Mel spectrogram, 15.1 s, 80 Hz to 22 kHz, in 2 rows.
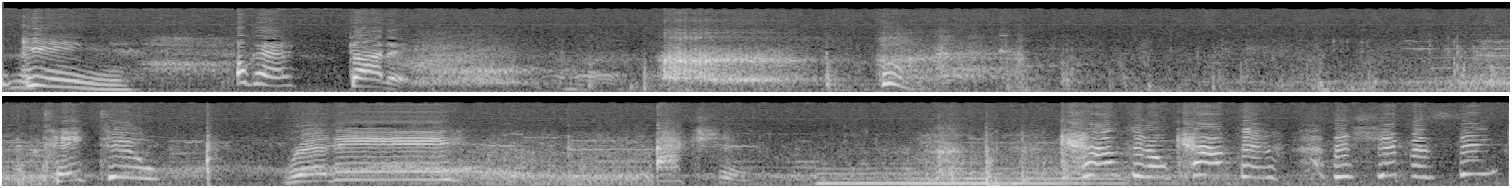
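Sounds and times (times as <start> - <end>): held steady note: 5.9 - 15.0
children's voices: 7.2 - 15.0.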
